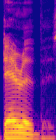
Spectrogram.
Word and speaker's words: derb: This next one by the same man, the derb, as it is called in County Leitrim, but derib is how it's pronounced, I'd derib.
